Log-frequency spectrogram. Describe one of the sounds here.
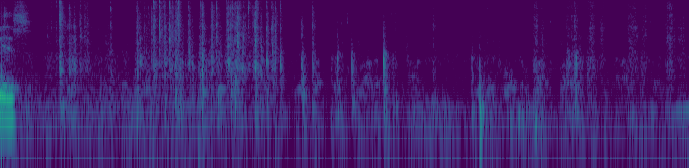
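Plastic packaging crinkles and rustles as hands move things around.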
